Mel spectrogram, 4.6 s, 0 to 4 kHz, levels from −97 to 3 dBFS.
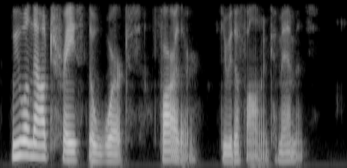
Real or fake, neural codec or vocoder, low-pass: real; none; 3.6 kHz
